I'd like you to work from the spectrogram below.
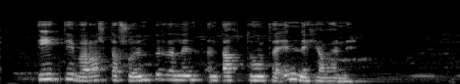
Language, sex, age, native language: Icelandic, female, 60-69, Icelandic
